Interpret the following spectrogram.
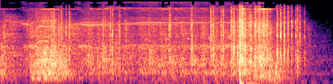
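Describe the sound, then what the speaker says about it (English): Upper shock bolt being worked loose on a Jeep: a ratchet-like series of quick metallic clicks and scrapes with one sharp clack, close and moderately quiet, no talking. "I'm going to remove this upper shock bolt."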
